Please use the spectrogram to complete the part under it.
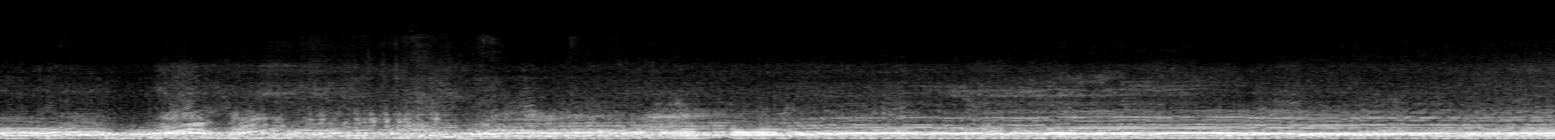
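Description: A quad bike engine revs loudly close by.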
